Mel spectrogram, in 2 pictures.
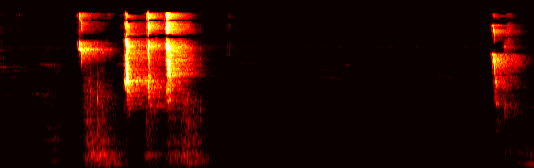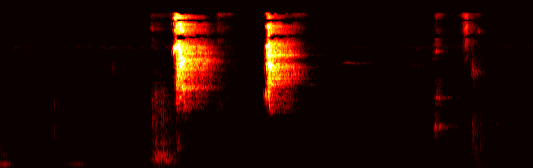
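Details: Baby monkey Bean, an orphan found in the jungle and taken in by villagers, screams loudly in fear of a crocodile; harsh, high shrieks come in bursts, a double cry near the start, then single screams spaced by short silences.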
